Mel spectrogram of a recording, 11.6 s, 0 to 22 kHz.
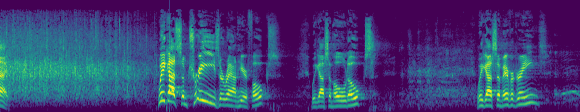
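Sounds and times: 
church congregation clapping hands: 0:00.0 - 0:03.9
speech: 0:03.2 - 0:05.6, 0:06.2 - 0:07.6, 0:09.6 - 0:11.0
laughter: 0:08.0 - 0:09.5.

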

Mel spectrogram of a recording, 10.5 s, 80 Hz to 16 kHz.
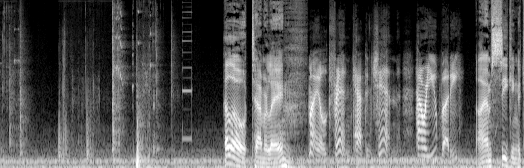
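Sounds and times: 
door squeaking and creaking: 0:00.0 - 0:00.6, 0:02.2 - 0:03.7
low steady hum: 0:00.0 - 0:10.4
speech: 0:04.5 - 0:10.4.

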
